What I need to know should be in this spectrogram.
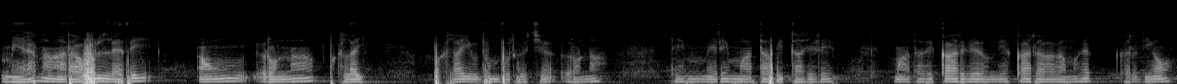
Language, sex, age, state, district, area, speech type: Dogri, male, 18-30, Jammu and Kashmir, Udhampur, rural, spontaneous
